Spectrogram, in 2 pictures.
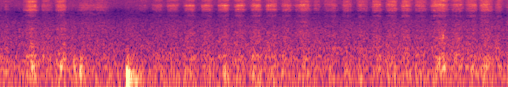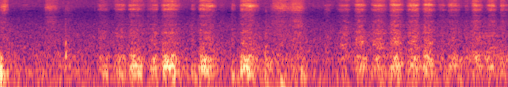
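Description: A Lyra Rembrandt Polycolor colored pencil scratches steadily across paper, a close, quiet, continuous rasp of short rubbing strokes that quicken and grow more rhythmic toward the end.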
